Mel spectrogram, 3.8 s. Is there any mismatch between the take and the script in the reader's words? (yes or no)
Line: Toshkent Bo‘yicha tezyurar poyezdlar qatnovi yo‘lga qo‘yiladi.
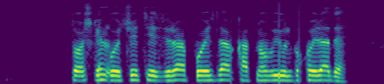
no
